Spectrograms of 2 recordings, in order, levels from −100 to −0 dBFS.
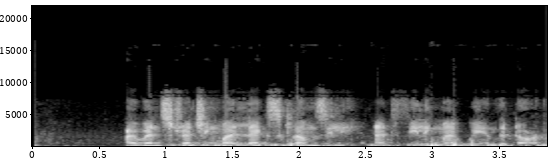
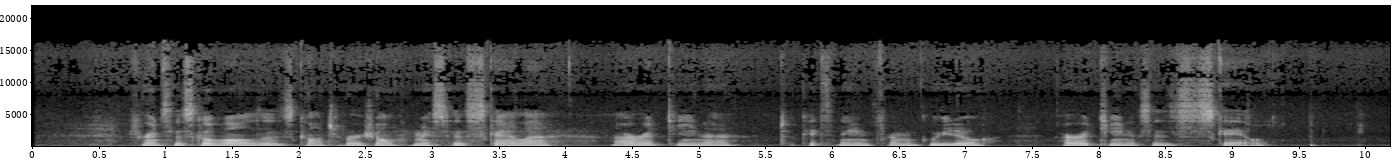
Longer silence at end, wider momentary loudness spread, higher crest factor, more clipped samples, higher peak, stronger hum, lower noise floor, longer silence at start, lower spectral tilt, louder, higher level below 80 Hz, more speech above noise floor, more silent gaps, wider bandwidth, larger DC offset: second, 0 s vs 0.55 s; second, 5 LU vs 15 LU; about the same, 20 dB vs 20 dB; neither; first, 0 dBFS vs -10 dBFS; neither; about the same, -60 dBFS vs -61 dBFS; first, 0.7 s vs 0.45 s; second, -4 dB/octave vs -5.5 dB/octave; first, -18 LUFS vs -29 LUFS; about the same, -52 dBFS vs -56 dBFS; first, 42 dB vs 32 dB; neither; second, 9 kHz vs 16.5 kHz; neither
